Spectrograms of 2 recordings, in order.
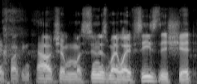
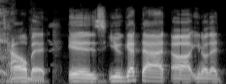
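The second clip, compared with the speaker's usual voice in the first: ordinary talk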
